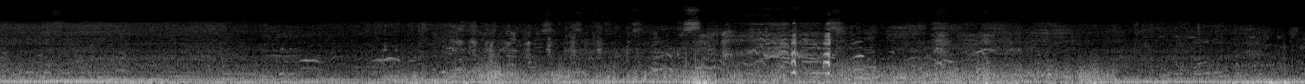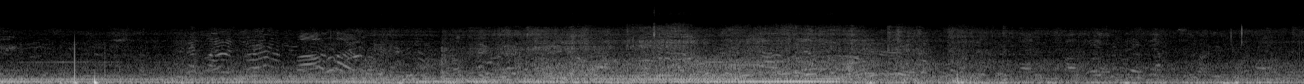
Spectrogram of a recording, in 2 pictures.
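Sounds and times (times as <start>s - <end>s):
motorboat engine droning: 0.0s - 26.0s
voices calling out: 0.0s - 26.0s.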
